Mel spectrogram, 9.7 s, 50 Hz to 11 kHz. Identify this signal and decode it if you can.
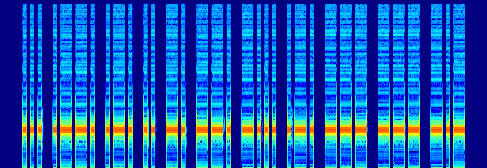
Morse code, heard as a keyed tone, about 16 wpm, 800 Hz. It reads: SPRINGBROOK
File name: fromSMs / FromSMs mp3s / Cities@15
